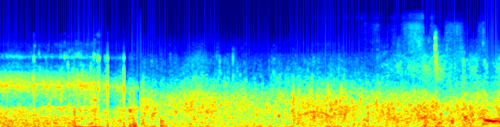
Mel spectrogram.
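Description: Water rushing and splashing around a surfboard-mounted action camera as the board planes across a wave, with wind buffeting the microphone. The sound cuts out for an instant about a second and a half in.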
